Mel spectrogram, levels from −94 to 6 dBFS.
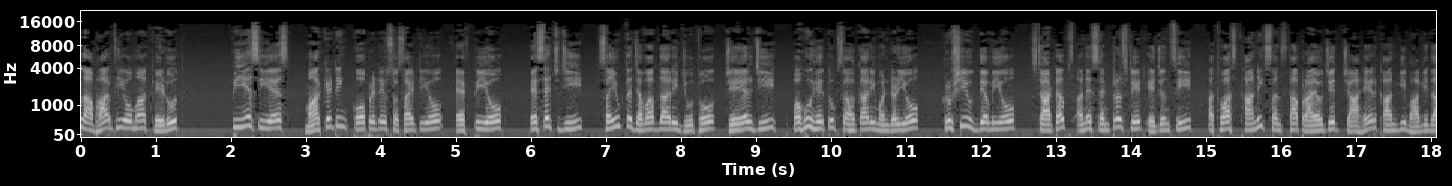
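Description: A steady, raspy buzz runs under the speech from start to finish, sitting well below it, roughly 30 dB down. This is mains buzz: sharp switching spikes from 50 Hz mains leak in twice per cycle, spraying harmonics up into several kilohertz.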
